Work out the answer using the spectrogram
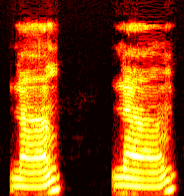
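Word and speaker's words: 男: Y nan en segundo tono. Nan, nan.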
